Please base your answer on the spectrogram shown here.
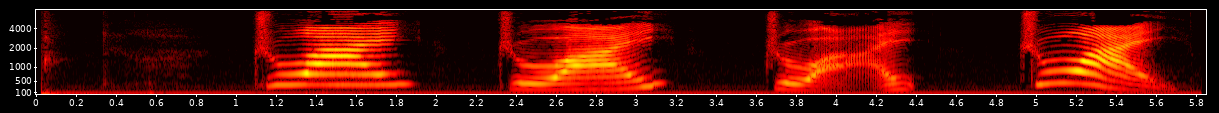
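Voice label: "zhuai", Mandarin Chinese pinyin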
